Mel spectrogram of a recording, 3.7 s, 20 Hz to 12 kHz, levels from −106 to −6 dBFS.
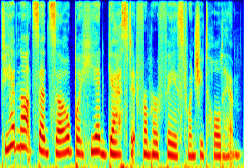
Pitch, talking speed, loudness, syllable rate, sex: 235 Hz, 280 wpm, -17 LUFS, 5.1 syllables/s, female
